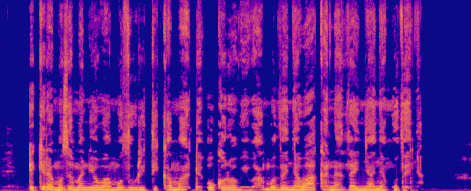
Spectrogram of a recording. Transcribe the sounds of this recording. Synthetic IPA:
ekeɾamosɛmaniɔwamoðuɾitikamadɛʔokɔɾwɔβiwamoðɛɲawakanaðaiɲaɲamoðɛɲa

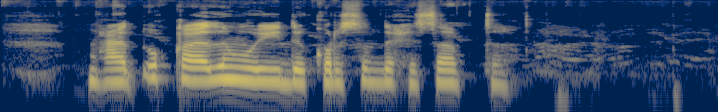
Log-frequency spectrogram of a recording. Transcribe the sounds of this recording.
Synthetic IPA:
mɑħɑːd̪ʊqɑːðɐnwɛjðɛkʰɔrsɐd̪ːɐħɪsaːb̚t̪ʰɐ

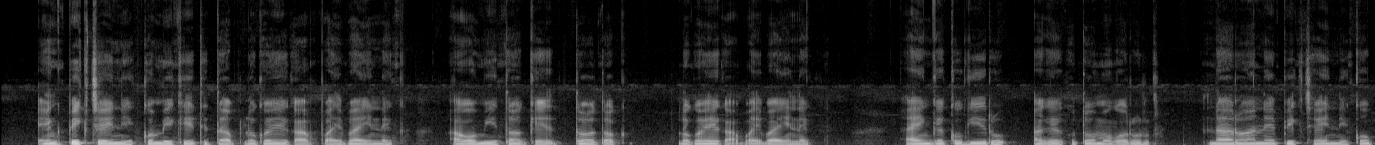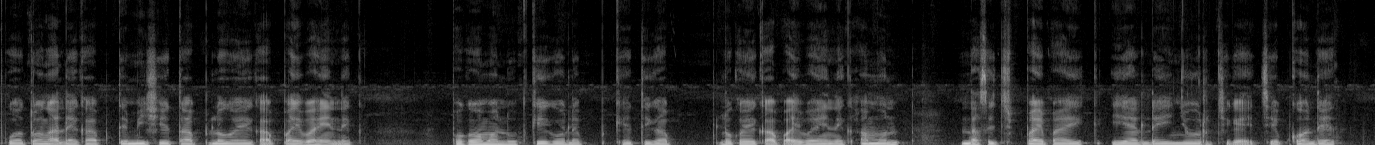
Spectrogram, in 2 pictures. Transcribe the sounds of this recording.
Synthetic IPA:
ɛŋɡpikt͡ʃajnikomiketitaplɔkɔeka̰pːa̰jpainek | akomitakɛtɔtɔ̰k | lɔkɔeka̰pa̰j̰painek̚ | aiŋɡɛkok̬iɾu | akɛkutɔmɔkoɾur | ndaɾɔanɛpɪk̚t͡ʃainɪkːɔpwatwaŋalɛkaptɛmiʃetaplɔkɔɛka̰pːaɪbainɪk | pɔkɔmanutkekolɛp̚kɛtɪkap̚ | lɔkɔɛkapa̰ɪbainɪkamun | ndasɪt͡ʃpajpaɪkialdɛiɲort͡ʃikɛ̰t͡ʃep̚kɔndɛt̚

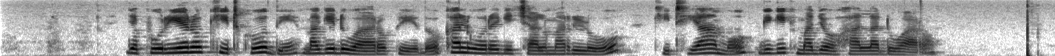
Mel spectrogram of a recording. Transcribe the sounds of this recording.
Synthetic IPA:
d͡ʒapuɾjeɾokʰitkʰod̪imaɡɪdwaɾɔped̪okalwoɾeɡɪt͡ʃalmarlo | kʰitʰjamɔɡɪɡɪkmad͡ʒɔhaladwa̰ɾɔ̰

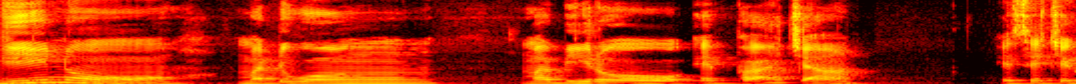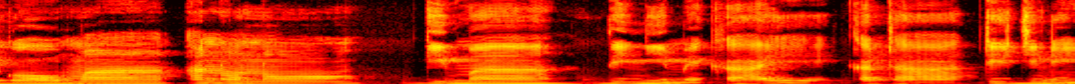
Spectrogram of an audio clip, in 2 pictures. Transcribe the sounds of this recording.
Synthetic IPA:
ɡɪnomadwoŋ | mabiɾoɛpat͡ʃa | eset͡ʃeɡɔmaːnɔnɔ | ɡɪmad̪ɪɲimekʰaɛkatatid͡ʒnɪ

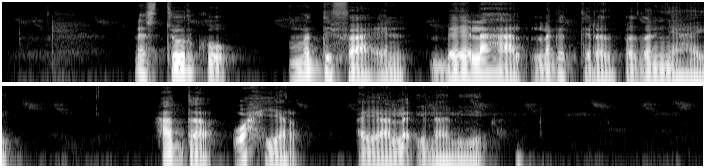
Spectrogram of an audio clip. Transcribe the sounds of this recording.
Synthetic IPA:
ɖɐst̪ʰuːrkʰʊ | mɐd̪ɪfaːʕɪn | bɛːlɐɦɐlɐɣɐt̪ʰɪɾɐd̪bɐðɐnjɐɦɛj | hɐd̪ːɐ̰wɑħjɐ̰r | ʔɐjaːlɐ̰ʔɪlaːlɪjɛj

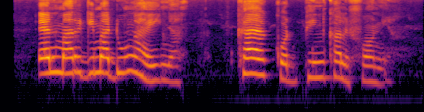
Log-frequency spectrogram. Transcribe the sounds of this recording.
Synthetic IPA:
ɛnmarɡɪmadwoŋaɪɲa | kʰaakɔd̚piɲkalifɔnia

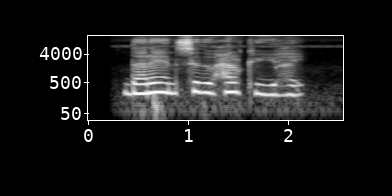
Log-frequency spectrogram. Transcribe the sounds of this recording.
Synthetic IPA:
d̪ɐɾɛːnsɪðuːħɑlkʰʊjɪɦɛj

